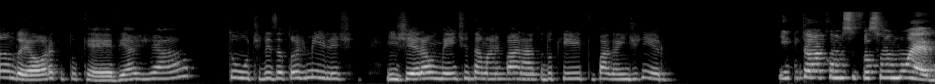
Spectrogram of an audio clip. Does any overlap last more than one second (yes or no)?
no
